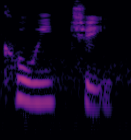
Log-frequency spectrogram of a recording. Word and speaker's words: Koichi: Why do I keep saying your name wrong? It's fucking Koichi. And I keep calling her Chuyu.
